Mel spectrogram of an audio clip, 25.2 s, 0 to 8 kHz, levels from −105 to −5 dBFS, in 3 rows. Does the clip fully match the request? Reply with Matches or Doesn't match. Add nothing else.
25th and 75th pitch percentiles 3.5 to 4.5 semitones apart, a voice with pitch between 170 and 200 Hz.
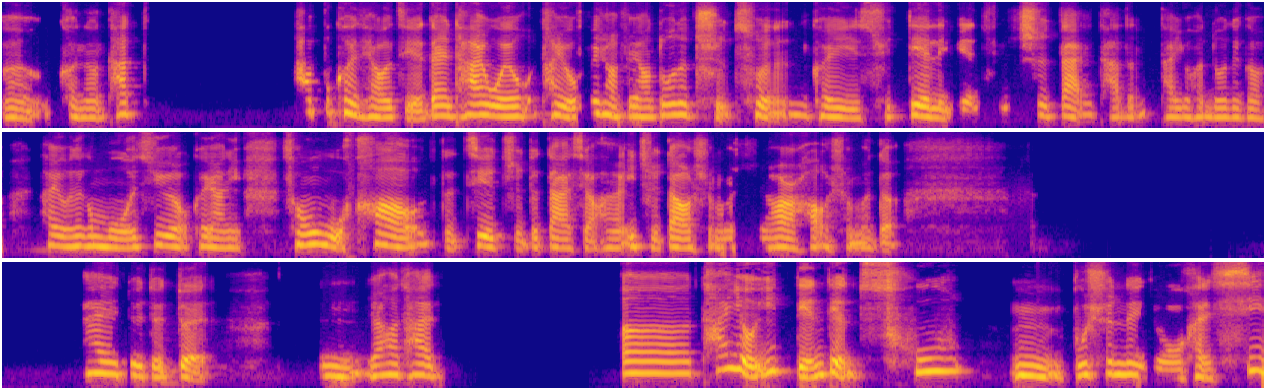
Matches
